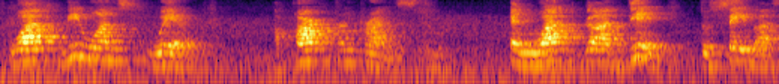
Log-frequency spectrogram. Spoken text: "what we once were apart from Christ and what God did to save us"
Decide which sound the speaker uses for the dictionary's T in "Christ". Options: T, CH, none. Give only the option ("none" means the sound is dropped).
T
